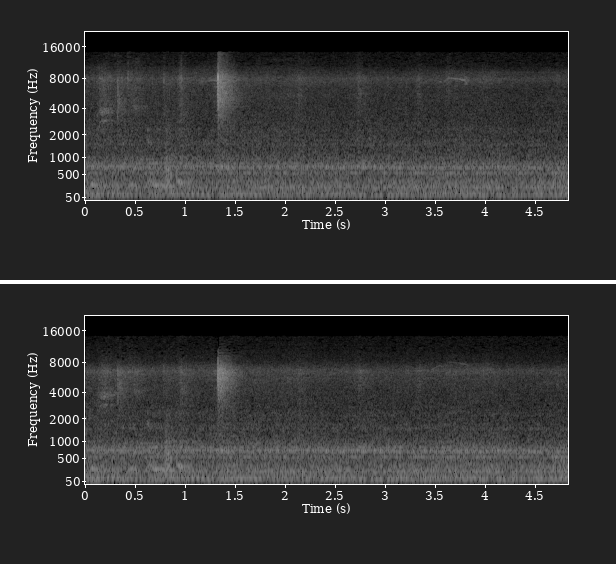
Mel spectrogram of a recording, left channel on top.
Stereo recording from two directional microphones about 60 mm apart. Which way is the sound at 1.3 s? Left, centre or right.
Left.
